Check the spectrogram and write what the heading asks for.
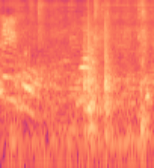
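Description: Children's voices: unclear child chatter and play sounds.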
